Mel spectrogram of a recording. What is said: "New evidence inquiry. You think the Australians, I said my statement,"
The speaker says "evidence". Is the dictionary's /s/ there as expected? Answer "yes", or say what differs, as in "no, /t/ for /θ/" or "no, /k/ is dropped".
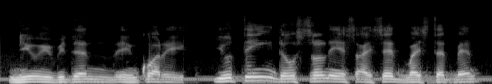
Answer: no, /s/ is dropped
